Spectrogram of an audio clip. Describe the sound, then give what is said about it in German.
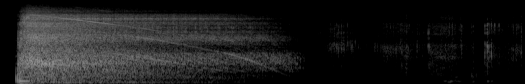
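An HDMI cable is pulled from a box of cables and handled with a loud, hissing scrape lasting about three seconds, followed by softer rustling and light knocks as it is moved around. No one speaks. “Ist das nicht ein wunderschönes Geräusch? Das Geräusch von einem HDMI-Kabel.”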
